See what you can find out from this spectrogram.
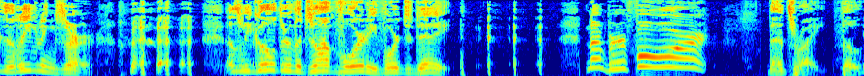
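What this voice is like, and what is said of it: Radio announcer voice. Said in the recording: “The radio voice.”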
